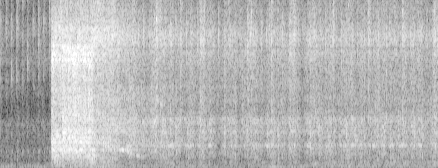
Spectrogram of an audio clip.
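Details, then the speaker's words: Car cold start right after fitting a TCI pulser ignition module in place of the CDI/delco CDI: short crank, engine catches at once and settles into a steady, even cold idle; normal cold start. "Nah, nyala ya. Ini kondisi mesin dingin. Oke, kondisi mesin dingin. Ini kondisi mesin dingin langsung nyala ceker."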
